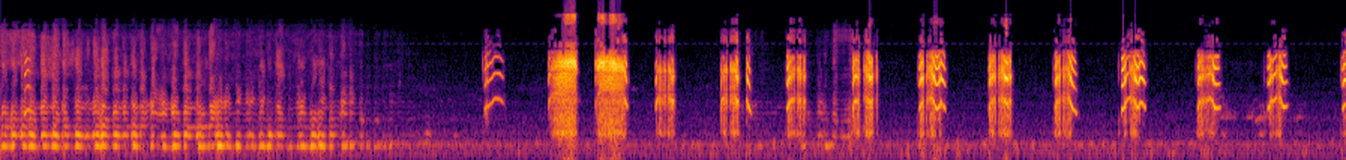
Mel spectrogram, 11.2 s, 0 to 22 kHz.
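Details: Young kookaburra recorded on 6 November 2014: after a few seconds of a low droning hum, squeaky upslurred calls repeat roughly twice per second in a steady series, broken by loud broadband bursts.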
